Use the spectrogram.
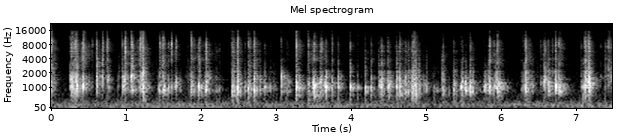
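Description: Long nails tap rapidly on a silver foil seal stretched over the mouth of a plastic jar. Quick bursts of crisp, dry, crinkly clicks centre around 1 kHz with bright edges, broken by brief pauses. Each tap dies away almost instantly.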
